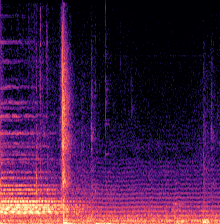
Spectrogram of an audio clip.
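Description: Musical transition sting: a sustained chord of steady high tones that slowly fades, with a sharp tick about a second in.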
